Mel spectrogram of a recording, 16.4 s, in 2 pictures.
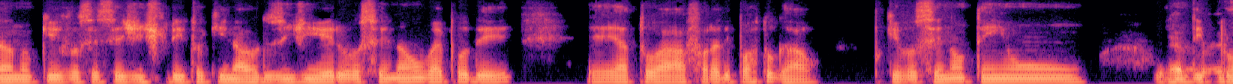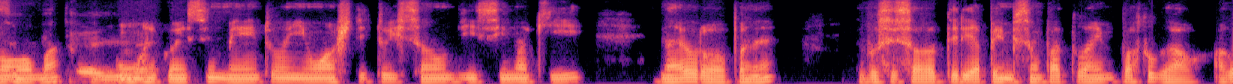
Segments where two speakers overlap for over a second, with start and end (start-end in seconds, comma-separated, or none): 7.8-9.2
